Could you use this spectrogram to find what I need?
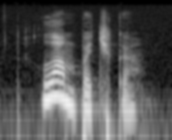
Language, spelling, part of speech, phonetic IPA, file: Russian, лампочка, noun, [ˈɫampət͡ɕkə], Ru-лампочка.ogg
- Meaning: 1. diminutive of ла́мпа (lámpa) 2. light bulb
